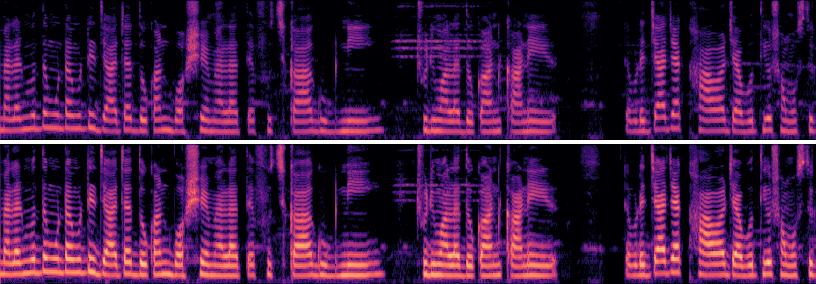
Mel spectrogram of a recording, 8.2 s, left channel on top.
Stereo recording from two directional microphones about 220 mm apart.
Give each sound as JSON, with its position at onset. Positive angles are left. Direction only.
{"t": 0.0, "sound": "speech", "side_deg": -35}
